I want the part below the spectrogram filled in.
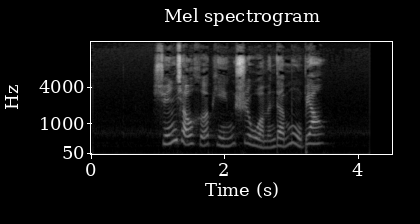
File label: Mandarin Chinese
